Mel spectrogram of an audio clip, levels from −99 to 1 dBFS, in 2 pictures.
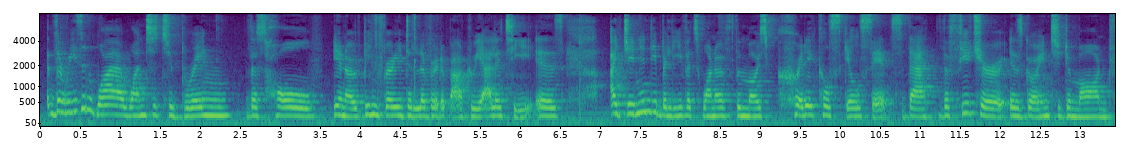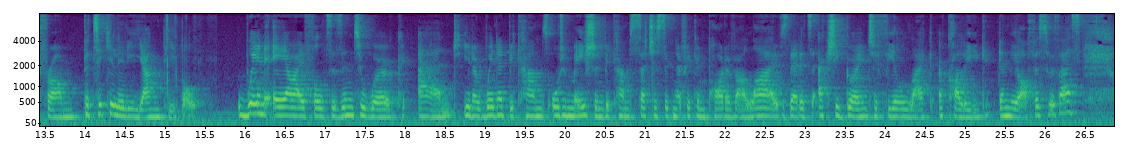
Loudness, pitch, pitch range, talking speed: -26 LUFS, 180 Hz, 170-190 Hz, 165 wpm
